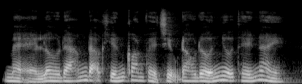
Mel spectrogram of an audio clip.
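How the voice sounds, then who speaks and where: A woman's voice: sits low, moderate pace, mellow, husky. Woman reading as an anxious young mother. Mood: tearful.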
